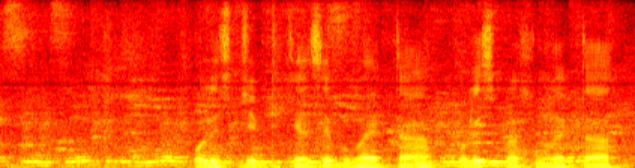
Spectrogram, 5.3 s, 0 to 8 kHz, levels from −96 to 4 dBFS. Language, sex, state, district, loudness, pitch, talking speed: Nagamese, male, Nagaland, Dimapur, -17 LUFS, 95 Hz, 80 wpm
